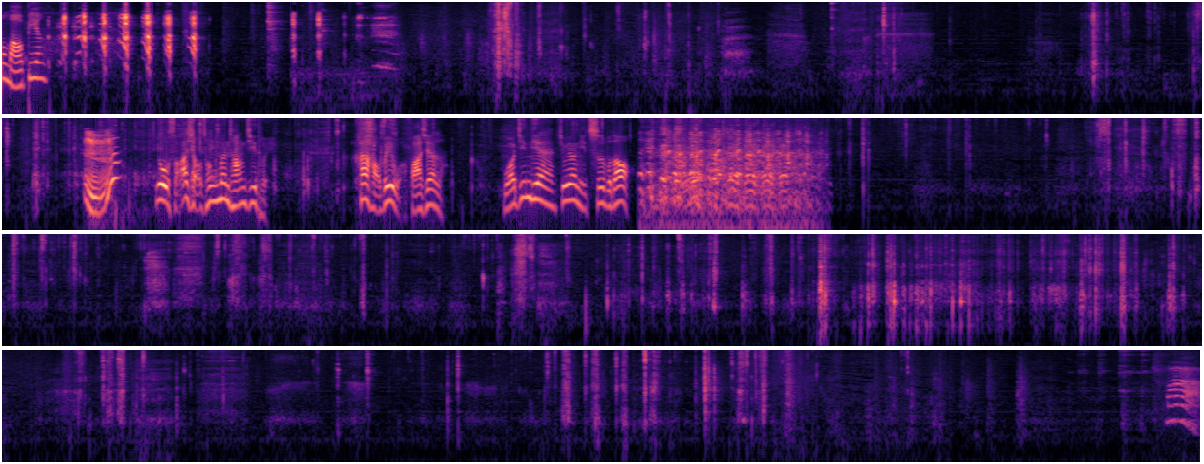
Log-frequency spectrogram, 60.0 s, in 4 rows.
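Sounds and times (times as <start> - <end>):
man chewing chicken: 25.4 - 45.0, 45.6 - 55.3
wet smacks and clicks: 48.9 - 50.9.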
